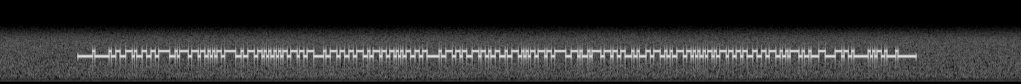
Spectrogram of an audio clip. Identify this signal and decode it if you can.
TTY/TDD text telephone tones (45.45 baud Baudot), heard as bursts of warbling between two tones, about 400 Hz shift, 1600 Hz centre, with hum. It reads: WHITE STARS MAIN RIVAL WAS THE CUNARD LINE. SK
